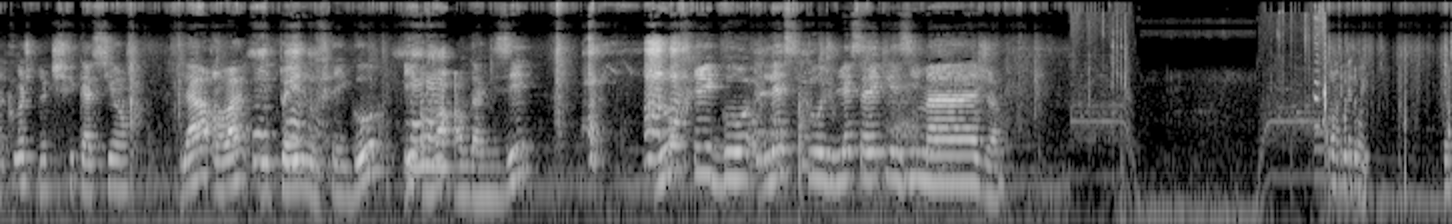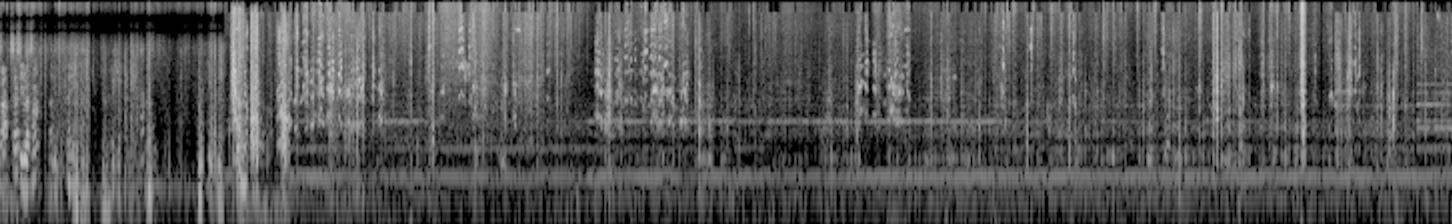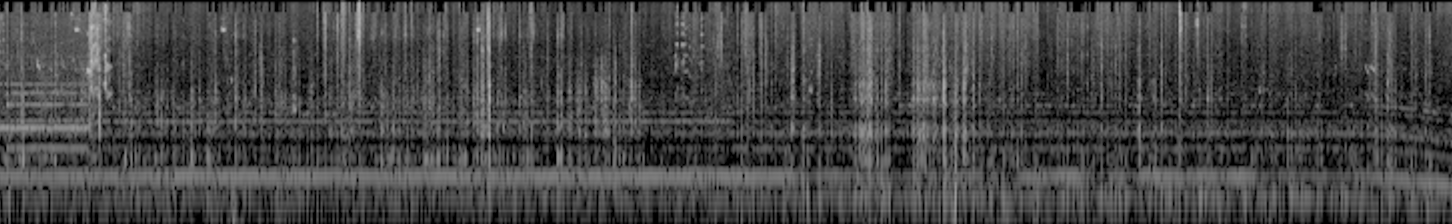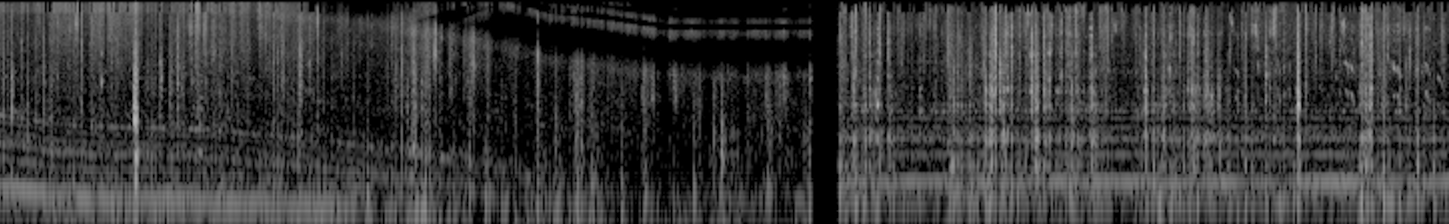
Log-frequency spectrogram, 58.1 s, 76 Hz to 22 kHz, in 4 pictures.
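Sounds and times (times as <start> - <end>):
steady low hum: 0.0 - 15.0
objects being handled: 12.6 - 58.0.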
